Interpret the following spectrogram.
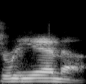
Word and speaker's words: Rihanna: yes you guys okay it's Rihanna it's really as a West Indian it's Rihanna oh yeah I thought it was Rihanna the whole time it's definitely no sir it's Rihanna she pronounces a Rihanna it's actually it's Rihanna yeah all right um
